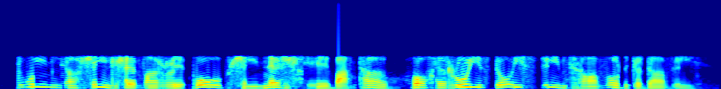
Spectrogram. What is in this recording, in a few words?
welsh; festival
